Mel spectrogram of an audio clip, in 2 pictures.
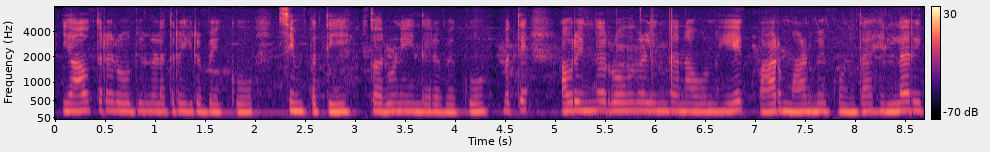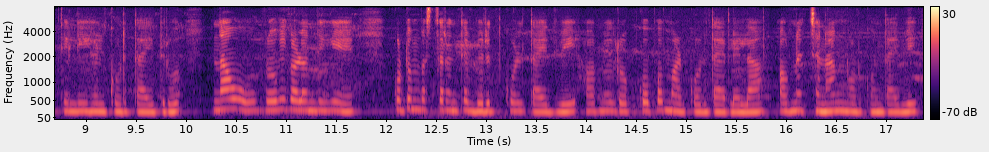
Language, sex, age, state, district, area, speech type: Kannada, female, 18-30, Karnataka, Chikkaballapur, rural, spontaneous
